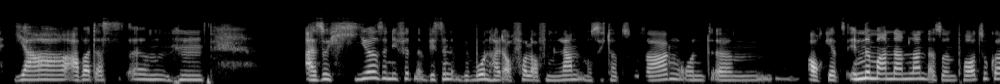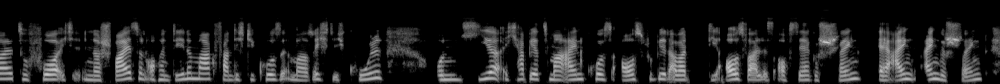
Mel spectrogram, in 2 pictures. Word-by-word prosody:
Ja, 220 +2 +2
aber 215 +1 +3
das 240 +6 -7
ähm, 225 -3 -5
hm 215 -1 -3 1.1
also 210 +4 +4
hier 265 +6 +1
sind 275 -1 -3
die 255 - -3
Fitne 265 +2 -7
wir 220 - -4
sind 240 -2 -5
wir 200 - -8
wohnen 235 -1 +3
halt 200 -1 0
auch - - 0
voll 215 -2 -1
auf'm 190 0 -4
Land, 215 +3 0
muss 185 -2 -3
ich 190 - -12
dazu 195 - -9
sagen 220 +6 +1
und, 205 -2 -7
ähm, 195 +4 -5 0.3
auch 210 -4 +5
jetzt 210 -2 -3
in 245 +1 +6
'nem 285 -1 +7
anderen 255 -1 +3
Land, 260 0 +1
also 205 0 -4
in 195 -1 -7
Portugal 255 +6 0
zuvor 230 0 +1
ich - - -7
in 220 - -10
der 200 -1 -1
Schweiz 230 +7 +3
und 260 - -5
auch 215 +1 -4
in 210 - -6
Dänemark 255 +4 0
fand 210 -1 -3
ich 220 -2 -5
die 215 - -7
Kurse 230 +1 -3
immer 195 -3 -4
richtig 240 - -5
cool. 255 +7 -1 0.5
Und 215 -1 -4
hier, 265 +3 +1
ich 225 0 -6
habe 240 +1 -2
jetzt 240 0 0
mal 215 -2 +2
einen 225 +4 +1
Kurs 240 -2 -2
ausprobiert, 230 +4 -1
aber 215 -1 +3 0.2
die 215 - -6
Auswahl 230 +1 +3
ist - - -9
auch 210 - -2
sehr 210 +1 -3
geschränkt 205 +5 +6 0.2
äh, 205 -2 +4
ein 245 +2 +3
eingeschränkt. 225 0 +2
220 Hz, 205 wpm, -23 LUFS, 205-245 Hz, 1.1 s, nem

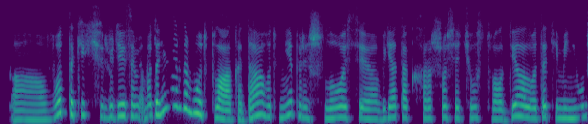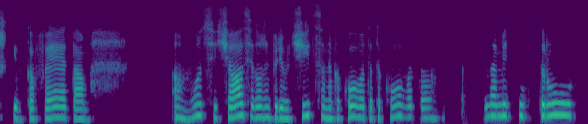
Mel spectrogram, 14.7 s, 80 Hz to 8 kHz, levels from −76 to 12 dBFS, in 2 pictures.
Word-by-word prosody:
А, 155 -1 -3
вот 230 - +2
таких 240 -1 +1
еще 210 - -7
людей 210 +3 +3
заме 215 -1 -2
Вот 225 +6 -1
они, 290 +8 +6
наверно, 375 -3 +2
будут 260 -4 +4
плакать, 160 -4 +4
да: 220 +7 +4
"Вот 210 -4 -5
мне 235 +7 -1
пришлось, 190 -2 -1
я 175 +2 0
так 195 -1 -2
хорошо 185 +2 -3
ся 190 -1 -3
чувствовал, 180 -2 -4
делал 210 +4 +3
вот 185 -1 0
эти 205 -1 -1
менюшки 185 +2 -2
в 160 - -17
кафе 180 +3 -1
там, 170 -1 -1 1.0
а 205 - -3
вот 205 +7 -3
сейчас 195 +5 +2
я 205 - -1
должен 195 0 -1
переучиться 195 +5 -1
на 185 - -1
какого-то 190 +2 -1
такого-то, 185 0 -5 0.6
на 220 +1 +1
медсестру". 225 +1 +2
195 Hz, 155 wpm, -26 LUFS, 180-220 Hz, 1.0 s, они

